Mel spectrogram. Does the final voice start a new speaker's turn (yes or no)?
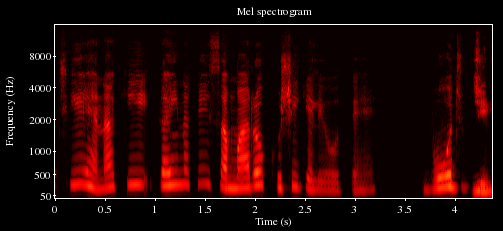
no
